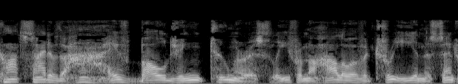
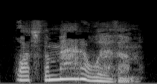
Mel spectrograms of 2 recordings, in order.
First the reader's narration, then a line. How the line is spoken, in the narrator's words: Susanna asked, in a soft, horrified voice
